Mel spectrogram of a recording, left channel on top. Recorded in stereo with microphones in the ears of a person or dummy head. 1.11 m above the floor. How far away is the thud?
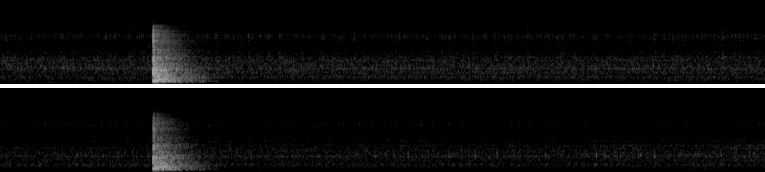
About 1.5 m.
